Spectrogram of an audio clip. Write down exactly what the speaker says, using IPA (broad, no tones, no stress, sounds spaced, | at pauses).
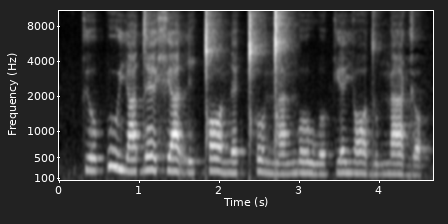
kʲ o p u j a d ɛ xʲ a r i ǀ ɔ n ɛ ǀʰ o ŋ͡ǀ a ŋ o w o kʲ ɛ j ɔ d u ŋ a ɡʲ ɔ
